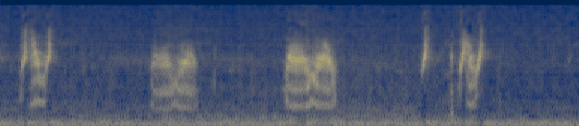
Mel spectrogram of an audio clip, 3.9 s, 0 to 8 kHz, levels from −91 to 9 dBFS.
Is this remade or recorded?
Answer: remade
